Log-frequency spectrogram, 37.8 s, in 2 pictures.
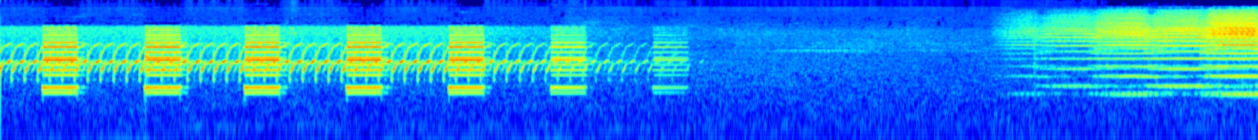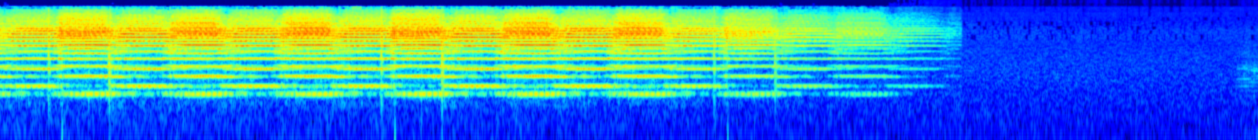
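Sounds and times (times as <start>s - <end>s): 
alarms: 0.0s - 10.4s, 15.0s - 33.3s
sirens: 0.0s - 33.3s.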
